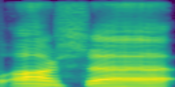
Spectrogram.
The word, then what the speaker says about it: Asya: Um, I am Asha Rose 13 on Instagram, TikTok, and I believe YouTube. It's spelled Asya. My name is pronounced like there's an H, but it's spelled with a Y.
